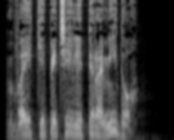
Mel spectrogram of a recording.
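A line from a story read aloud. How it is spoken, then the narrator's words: Menacing question. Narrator (Russian): грозно переспросила Сато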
